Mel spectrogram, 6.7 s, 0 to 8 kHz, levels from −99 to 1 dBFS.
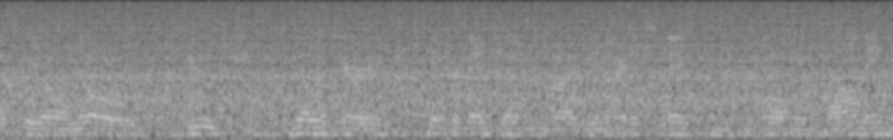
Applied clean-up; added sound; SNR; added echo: none; Stream; -4 dB; none.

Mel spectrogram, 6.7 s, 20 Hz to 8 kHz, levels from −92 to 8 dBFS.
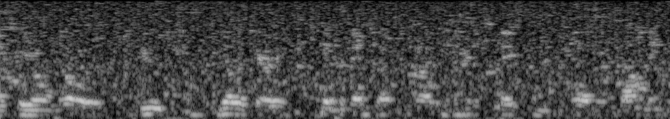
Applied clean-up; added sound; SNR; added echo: classical method Wiener filter.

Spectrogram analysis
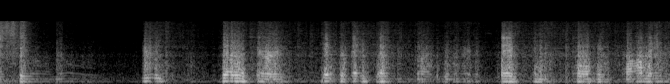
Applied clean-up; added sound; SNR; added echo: neural mask model RNNoise.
